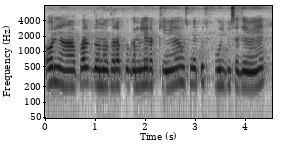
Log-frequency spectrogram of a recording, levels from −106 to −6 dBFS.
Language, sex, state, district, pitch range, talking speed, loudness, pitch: Hindi, female, Uttar Pradesh, Saharanpur, 215-240 Hz, 210 wpm, -19 LUFS, 220 Hz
